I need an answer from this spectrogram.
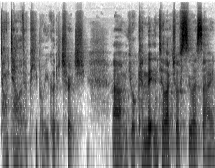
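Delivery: quiet, confiding, very whispery, hushed voice. Speaker quotes what a friend told him, imitating a very whispery voice. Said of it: "he said in a very whispery voice".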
